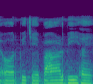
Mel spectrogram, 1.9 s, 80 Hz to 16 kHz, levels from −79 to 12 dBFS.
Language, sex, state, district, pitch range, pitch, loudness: Hindi, male, Uttar Pradesh, Lucknow, 120-130 Hz, 125 Hz, -17 LUFS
